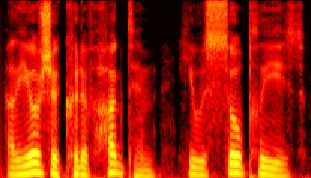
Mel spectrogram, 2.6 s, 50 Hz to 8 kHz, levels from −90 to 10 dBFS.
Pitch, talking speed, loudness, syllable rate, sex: 120 Hz, 210 wpm, -17 LUFS, 5.6 syllables/s, male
